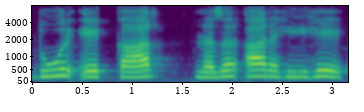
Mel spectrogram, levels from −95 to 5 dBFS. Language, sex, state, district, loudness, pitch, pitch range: Hindi, female, Madhya Pradesh, Bhopal, -16 LUFS, 225 Hz, 215-235 Hz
